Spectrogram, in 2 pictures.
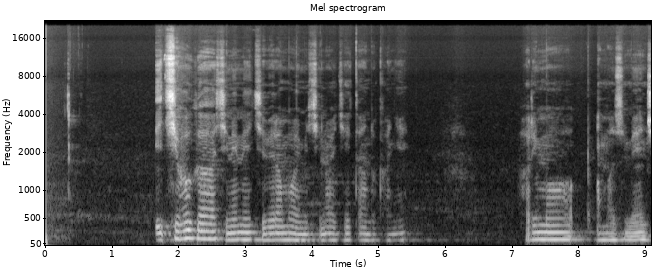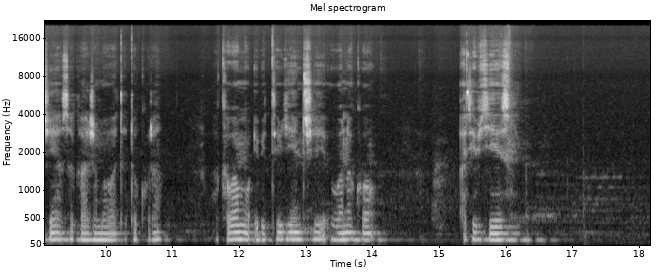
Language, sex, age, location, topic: Kinyarwanda, male, 18-24, Huye, education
